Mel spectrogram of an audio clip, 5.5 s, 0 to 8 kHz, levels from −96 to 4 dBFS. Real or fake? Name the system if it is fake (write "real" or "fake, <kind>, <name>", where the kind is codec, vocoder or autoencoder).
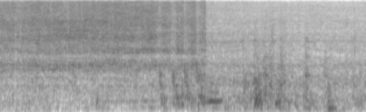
real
